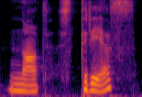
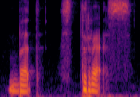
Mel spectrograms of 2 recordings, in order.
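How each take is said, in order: First: The r is soft, followed by a ye sound. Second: The r is hard, followed by a plain e. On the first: The speaker calls it wrong. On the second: The speaker calls it right. "we read ye like e, like in English. And that's why r is hard"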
